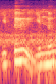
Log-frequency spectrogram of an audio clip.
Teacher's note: நாக்குடன் நுனி வந்து அண்ணத்தோட நுனியை பொருந்துறதுனால பிறக்குது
